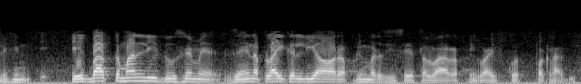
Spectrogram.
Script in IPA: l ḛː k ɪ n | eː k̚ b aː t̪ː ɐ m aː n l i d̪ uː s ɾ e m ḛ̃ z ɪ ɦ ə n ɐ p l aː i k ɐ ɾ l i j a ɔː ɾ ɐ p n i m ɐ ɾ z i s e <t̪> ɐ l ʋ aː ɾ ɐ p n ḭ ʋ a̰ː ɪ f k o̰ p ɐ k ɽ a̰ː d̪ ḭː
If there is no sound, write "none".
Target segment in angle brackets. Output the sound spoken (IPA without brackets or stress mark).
t̪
